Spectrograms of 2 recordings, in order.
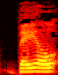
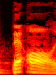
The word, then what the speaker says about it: Baal: Because you see, the Canaanites worshipped a god by the name of Baal or Baal. It can be pronounced both ways, but Baal was a god of fertility that was thought by the pagans to own the fields, to own the land.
